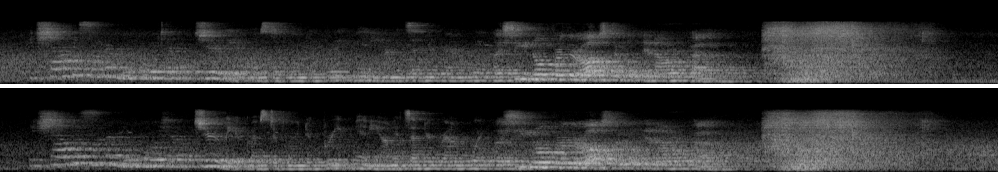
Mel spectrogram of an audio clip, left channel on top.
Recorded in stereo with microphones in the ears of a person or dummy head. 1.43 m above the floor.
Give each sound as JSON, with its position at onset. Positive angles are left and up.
{"t": 0.3, "sound": "a woman speaking", "side_deg": 50, "distance_m": 0.6}
{"t": 1.9, "sound": "a woman speaking", "side_deg": -60, "distance_m": 0.5}
{"t": 4.9, "sound": "a man speaking", "side_deg": 70, "distance_m": 0.7}
{"t": 7.6, "sound": "a splash", "side_deg": -10, "distance_m": 0.5}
